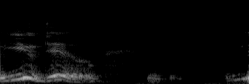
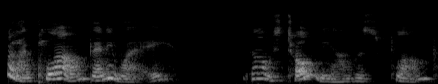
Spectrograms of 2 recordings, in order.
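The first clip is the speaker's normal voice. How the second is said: ordinary delivery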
